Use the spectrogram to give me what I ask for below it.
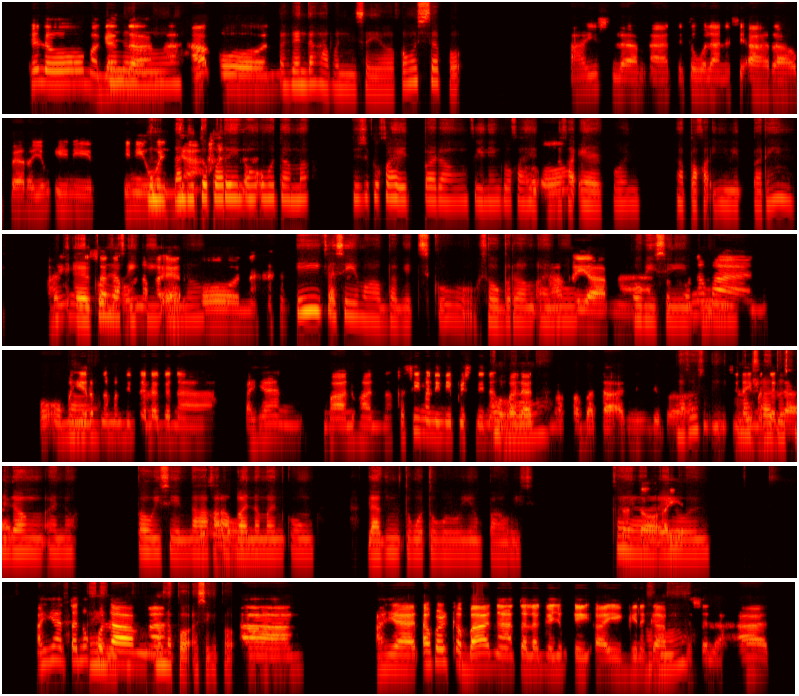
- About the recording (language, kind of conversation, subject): Filipino, unstructured, Ano ang palagay mo sa paggamit ng artipisyal na intelihensiya sa trabaho—nakakatulong ba ito o nakakasama?
- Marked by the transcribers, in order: static; chuckle; tapping; chuckle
